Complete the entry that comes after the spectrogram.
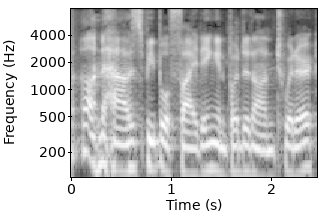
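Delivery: usual speaking voice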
